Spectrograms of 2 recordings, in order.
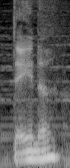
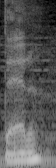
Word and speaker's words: Dana: bar is that true Dana not data yeah I think you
